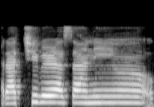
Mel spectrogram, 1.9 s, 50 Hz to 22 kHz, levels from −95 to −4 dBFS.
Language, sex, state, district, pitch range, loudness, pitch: Konkani, female, Goa, North and South Goa, 225-235 Hz, -15 LUFS, 230 Hz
